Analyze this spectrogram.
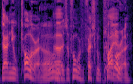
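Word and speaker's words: Köllerer: Cholera, not as in the disease. I was going to say, It's spelt with a K and two L's and an ER at the end, but it's pronounced cholera.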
